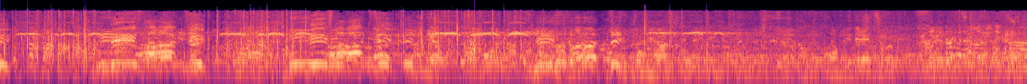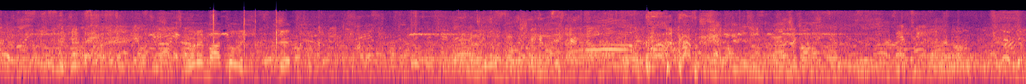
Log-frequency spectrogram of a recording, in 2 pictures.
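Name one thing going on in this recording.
A crowd of men and women talks and chatters nearby outdoors.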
